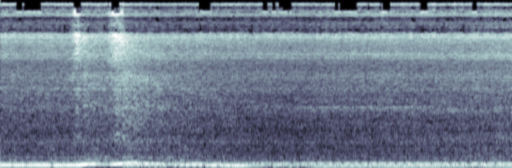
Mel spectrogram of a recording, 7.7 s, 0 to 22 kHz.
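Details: Chevy Square body barn-find truck, 305 (5.0) V8 with automatic, after timing, distributor, carburetor, tune-up and ignition work: deep, steady V8 burble settling into smooth, even idle, no stumble or loading up; running much better than before.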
